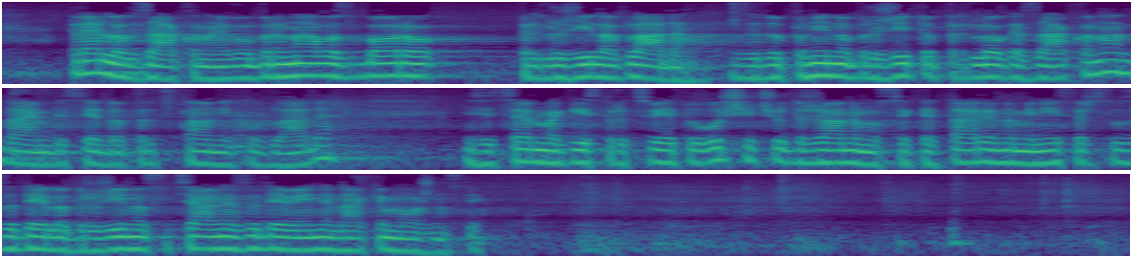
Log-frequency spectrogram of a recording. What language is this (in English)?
Slovenian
